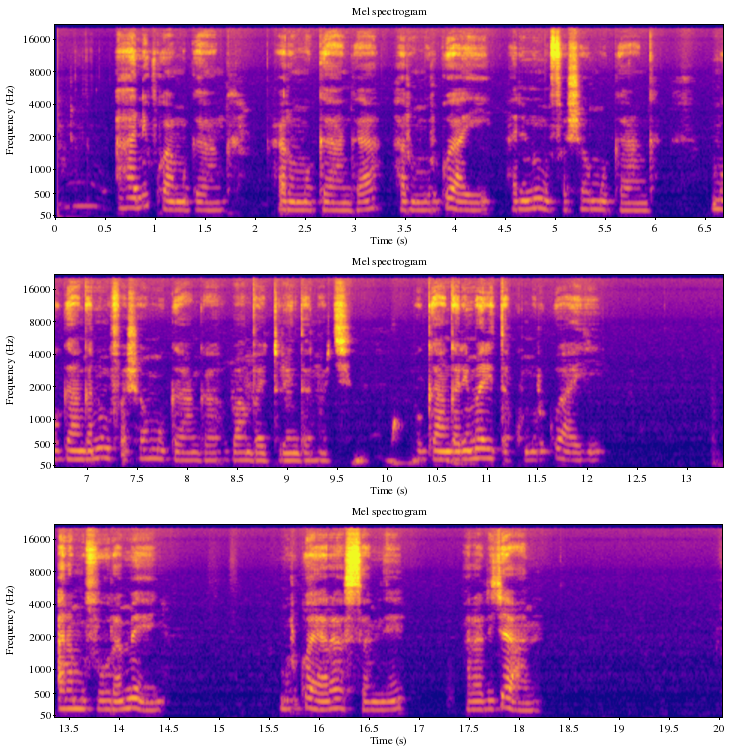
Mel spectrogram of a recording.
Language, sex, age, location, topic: Kinyarwanda, female, 18-24, Kigali, health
